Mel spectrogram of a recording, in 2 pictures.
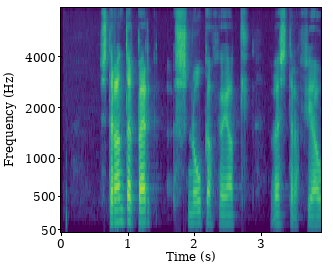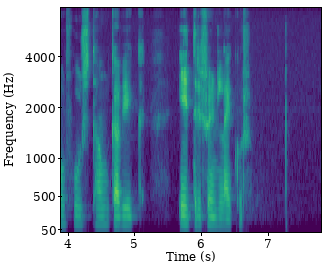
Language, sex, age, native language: Icelandic, male, 30-39, Icelandic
